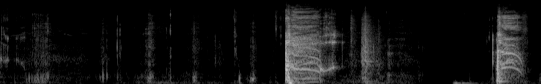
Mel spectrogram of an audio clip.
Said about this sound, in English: It smells like fish chips. Yuck. I will eat one and provide the listeners with some beautiful chip ASMR.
